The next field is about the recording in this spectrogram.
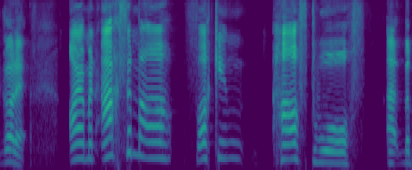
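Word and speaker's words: Aasimar: Asimar. That's it. That's the fucking pronunciation. Thank you very much, Alf. Just remember, the first bit of its name is what you are. Ass.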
